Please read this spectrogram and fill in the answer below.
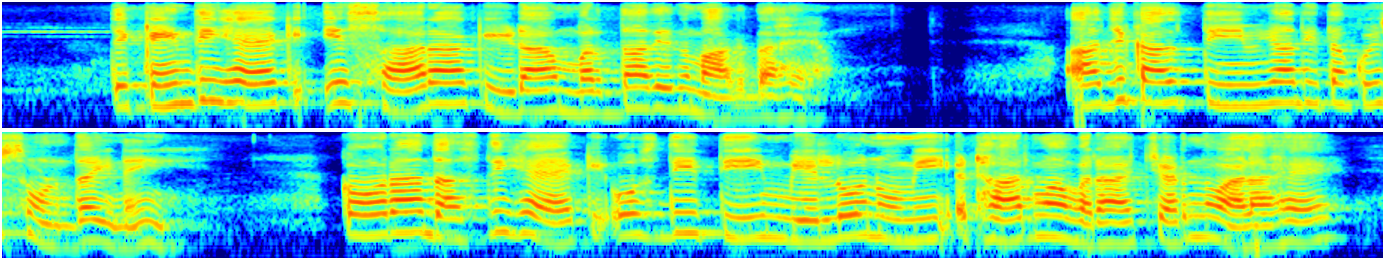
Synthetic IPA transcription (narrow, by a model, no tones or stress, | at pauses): t̪eːkɛ̃ːnd̪iːɦɛːkɪʔeːsaːɾaːkiːɽaːməɾd̪ãːd̪eːd̪ɪmaːɡd̪aːɦɛː | əd͡ʒkəlt̪iːmɪjãːd̪iːt̪ãːkoːiːsʊɳd̪aːiːnəĩː | kɔːɾãːd̪əsd̪iːɦɛːkɪʔʊsd̪iːt̪iːmeːloːnõːmĩːʔəʈʰaːɾʋãːʋəɾãːt͡ʃəɽənʋaːlaːɦɛː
